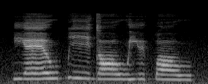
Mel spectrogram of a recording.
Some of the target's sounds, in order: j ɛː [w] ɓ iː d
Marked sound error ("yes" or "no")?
no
